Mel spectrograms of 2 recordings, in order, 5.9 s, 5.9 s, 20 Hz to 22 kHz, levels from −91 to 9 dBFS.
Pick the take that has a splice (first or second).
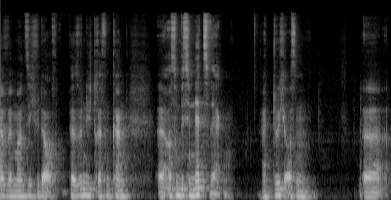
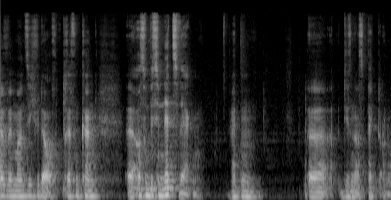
second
